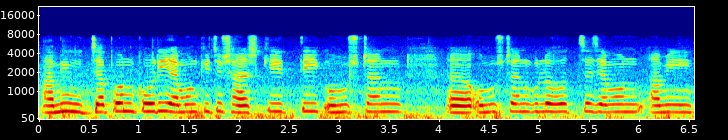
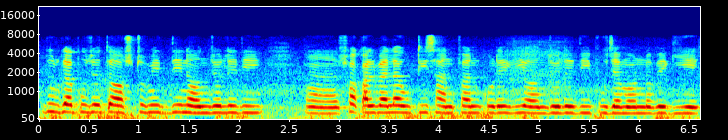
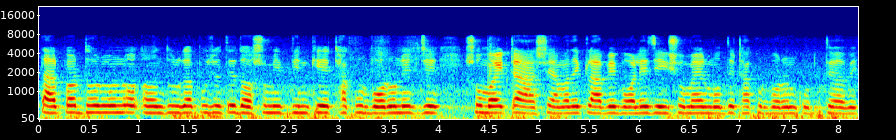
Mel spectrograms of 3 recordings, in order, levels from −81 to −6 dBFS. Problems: background sounds at intervals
